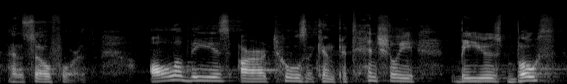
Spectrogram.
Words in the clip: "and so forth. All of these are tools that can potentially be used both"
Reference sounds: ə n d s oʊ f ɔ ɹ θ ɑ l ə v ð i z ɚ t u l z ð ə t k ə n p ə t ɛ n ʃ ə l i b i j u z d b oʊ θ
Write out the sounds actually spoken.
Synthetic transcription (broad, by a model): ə n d s oʊ f ɔ ɹ θ ɑ l ə v ð i z ɚ t u l z ð ə t k ə n p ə t ɛ n ʃ l i b i j u z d b oʊ θ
